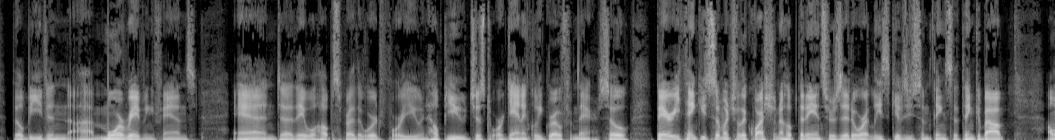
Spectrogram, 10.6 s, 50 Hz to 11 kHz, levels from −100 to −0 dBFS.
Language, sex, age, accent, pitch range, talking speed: English, male, 20-39, American, 95-120 Hz, 285 wpm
